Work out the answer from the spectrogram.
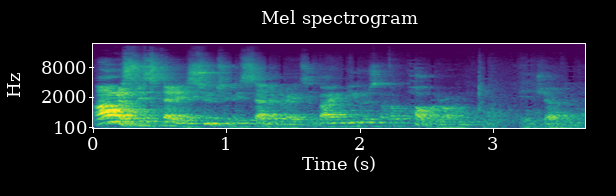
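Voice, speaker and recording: A grave English intellectual of the late 1930s, a man reading his diary with anguish and emphasis. His mid-pitched voice is measured and theatrical, heard from far off in a very echoey studio with faint noise. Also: sing-song, fairly bright tone. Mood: grave, indignant. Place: small theatre studio, indoors.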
